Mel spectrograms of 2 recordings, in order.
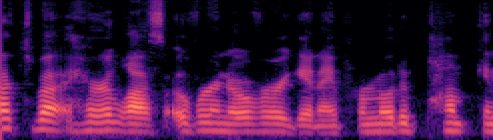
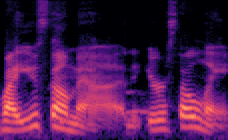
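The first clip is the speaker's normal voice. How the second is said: put-on valley girl speech; 3 semitones higher than usual. Acting out an adult child who walked by: valley girl voice. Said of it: "talking like a valley girl?".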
